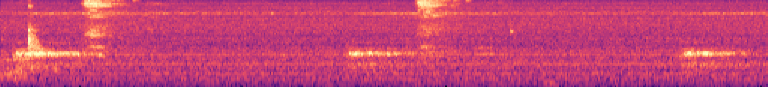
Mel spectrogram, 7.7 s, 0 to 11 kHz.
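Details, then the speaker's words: Ventilator cycling on an artificial test lung during COVID ventilator setup: soft rhythmic hiss and clicks with a steady machine tone as an inspiratory hold at peak inspiration measures plateau pressure, reading 37, above the target of 30. "you want to push and hold that button right at the peak of inspiration so at the top and end of that red and you hold it and you'll see you'll have a little plateau and it'll give me that number for that plateau pressure and wait for it to cycle for this first"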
